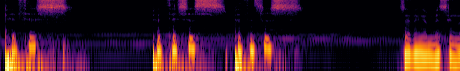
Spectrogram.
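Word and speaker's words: phthisis: already know that um but I assume it's pronounced like pus pthis pthis I think I'm missing that last is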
